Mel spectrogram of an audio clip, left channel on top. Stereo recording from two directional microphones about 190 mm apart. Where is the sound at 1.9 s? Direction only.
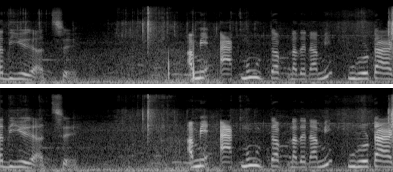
5° left (ahead or behind).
